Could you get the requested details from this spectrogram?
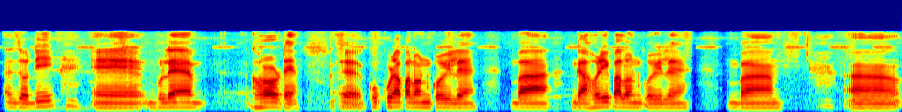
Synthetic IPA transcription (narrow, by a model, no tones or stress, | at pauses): zodi | bulɛ | ɡʱɔɹɔtɛ | kukuɹapalɔnkoɹilɛbaɡaɦoɹipalɔnkoɹilɛ | ba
